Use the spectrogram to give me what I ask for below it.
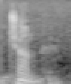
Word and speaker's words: chum: Et tous les hommes sont des chums. Ça s'écrit C-H-U-M, mais ça se prononce comme s'il y avait un T au début, un chum.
